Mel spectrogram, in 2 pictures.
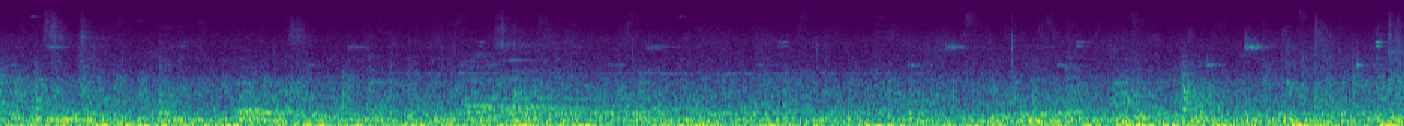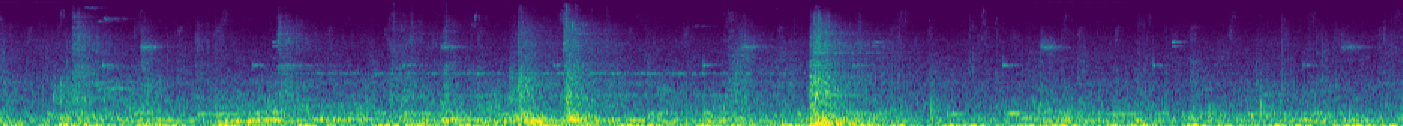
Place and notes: airport, narita, tokyo - silent corridors
Chiba Prefecture, Japan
